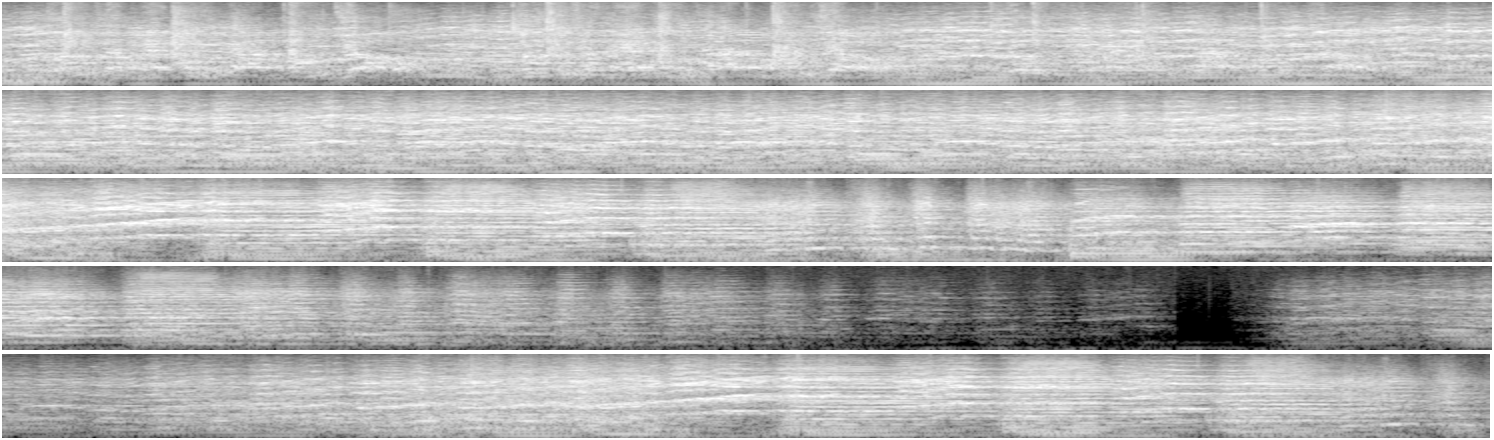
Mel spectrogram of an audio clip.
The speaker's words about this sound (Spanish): Una larga ovación ha seguido a las palabras del gobernador Alvariza.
